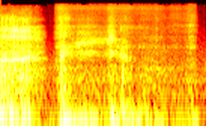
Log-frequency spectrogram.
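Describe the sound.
A voice imitating snoring, with faint, breathy rasping snorts and drawn inhales repeated a few times.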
